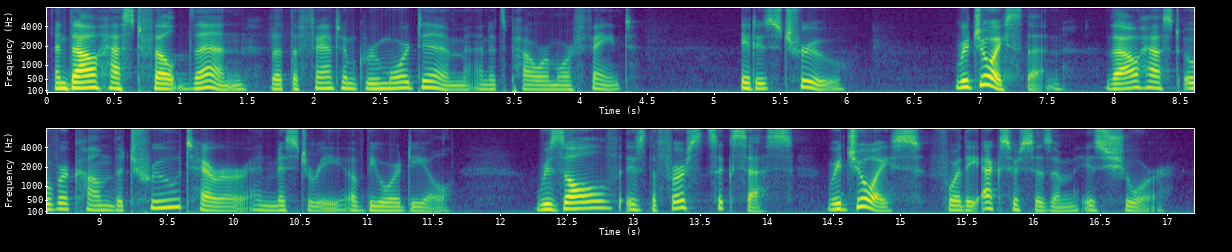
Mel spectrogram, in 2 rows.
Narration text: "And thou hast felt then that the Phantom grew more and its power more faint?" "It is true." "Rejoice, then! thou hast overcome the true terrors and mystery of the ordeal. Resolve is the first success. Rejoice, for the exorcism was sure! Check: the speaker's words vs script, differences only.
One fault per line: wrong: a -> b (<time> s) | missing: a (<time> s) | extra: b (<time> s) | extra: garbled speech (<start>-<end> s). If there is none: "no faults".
extra: dim (2.7 s)
wrong: terrors -> terror (9.6 s)
wrong: was -> is (16.4 s)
